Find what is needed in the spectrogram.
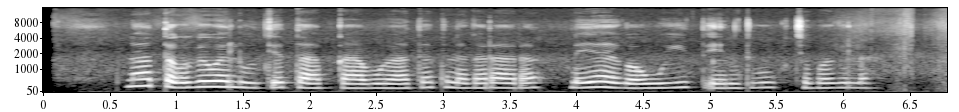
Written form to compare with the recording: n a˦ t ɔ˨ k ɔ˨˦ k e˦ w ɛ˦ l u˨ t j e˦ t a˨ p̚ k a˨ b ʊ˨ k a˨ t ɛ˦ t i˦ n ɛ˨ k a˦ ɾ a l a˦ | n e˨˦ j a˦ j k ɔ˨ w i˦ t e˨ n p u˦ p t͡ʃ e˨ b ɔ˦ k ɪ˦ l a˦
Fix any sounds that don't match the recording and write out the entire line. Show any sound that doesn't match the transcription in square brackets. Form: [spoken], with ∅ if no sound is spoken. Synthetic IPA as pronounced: n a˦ t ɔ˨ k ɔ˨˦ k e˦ w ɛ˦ l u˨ t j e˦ t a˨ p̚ k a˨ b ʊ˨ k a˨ t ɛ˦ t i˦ n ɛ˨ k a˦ ɾ a [ɾ] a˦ | n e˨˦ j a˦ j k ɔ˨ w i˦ t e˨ n [t] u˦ [k] t͡ʃ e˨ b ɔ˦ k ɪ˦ l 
